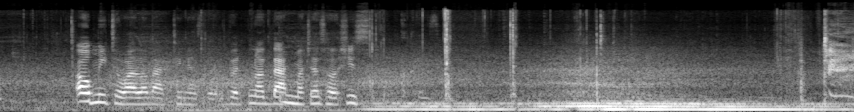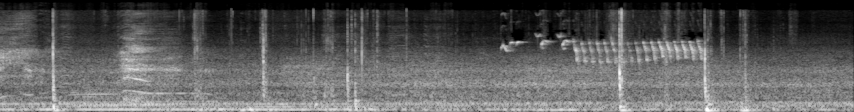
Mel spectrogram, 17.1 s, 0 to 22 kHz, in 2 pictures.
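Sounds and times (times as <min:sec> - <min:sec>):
bird chirping: 0:13.5 - 0:15.8
fast high bird trill: 0:13.6 - 0:15.7.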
